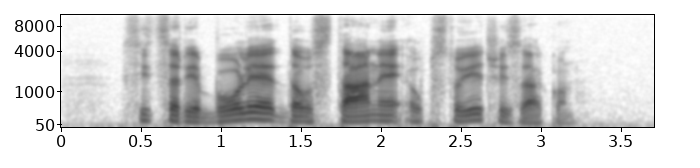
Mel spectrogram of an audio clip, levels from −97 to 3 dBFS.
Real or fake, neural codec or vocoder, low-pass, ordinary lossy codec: real; none; none; none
